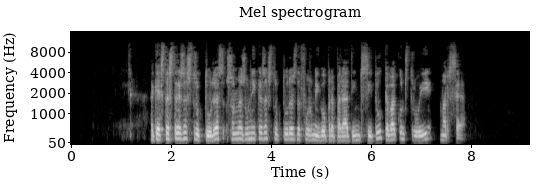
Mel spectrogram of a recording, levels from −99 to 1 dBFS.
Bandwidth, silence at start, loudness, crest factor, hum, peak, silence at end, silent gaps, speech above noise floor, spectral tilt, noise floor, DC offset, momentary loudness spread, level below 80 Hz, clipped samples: 11 kHz; 1.2 s; -25 LUFS; 22 dB; none; -4 dBFS; 1.3 s; none; over 66 dB; -5.5 dB/octave; under -90 dBFS; under 0.1%; 10 LU; -66 dBFS; under 0.1%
